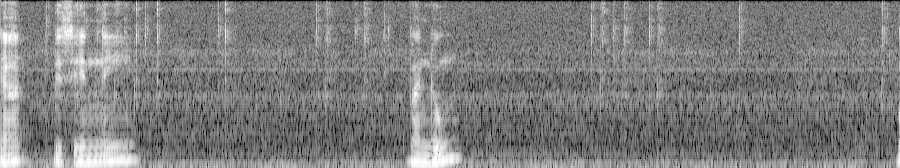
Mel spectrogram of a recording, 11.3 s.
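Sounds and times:
speech: 0:00.0 - 0:01.8, 0:05.1 - 0:05.8
low steady hum: 0:00.0 - 0:11.2
faint mouse clicks on an on-screen refresh button in Power View: 0:00.6 - 0:02.1, 0:02.7 - 0:03.0, 0:03.9 - 0:05.0, 0:07.4 - 0:08.4.

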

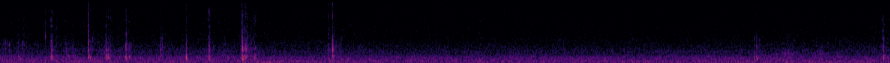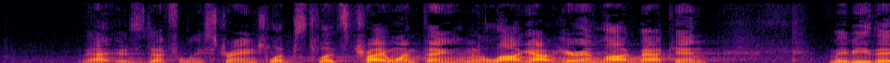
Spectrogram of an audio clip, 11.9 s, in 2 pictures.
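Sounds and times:
steady hiss: 0:00.0 - 0:11.8
password typed on a computer keyboard: 0:00.1 - 0:02.3
speech: 0:06.5 - 0:10.8, 0:11.4 - 0:11.8.

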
